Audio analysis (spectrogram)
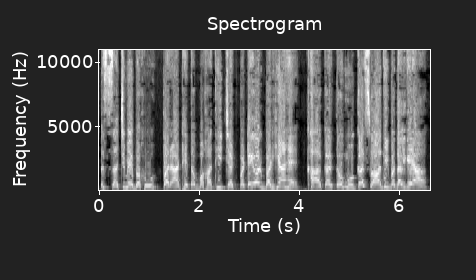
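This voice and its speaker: A woman plays a kindly old mother-in-law in a cartoon family tale. Her voice is husky and fairly high, with a gentle, homely manner. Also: slow pace. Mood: pleased. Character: kindly elderly mother-in-law in a poor household.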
